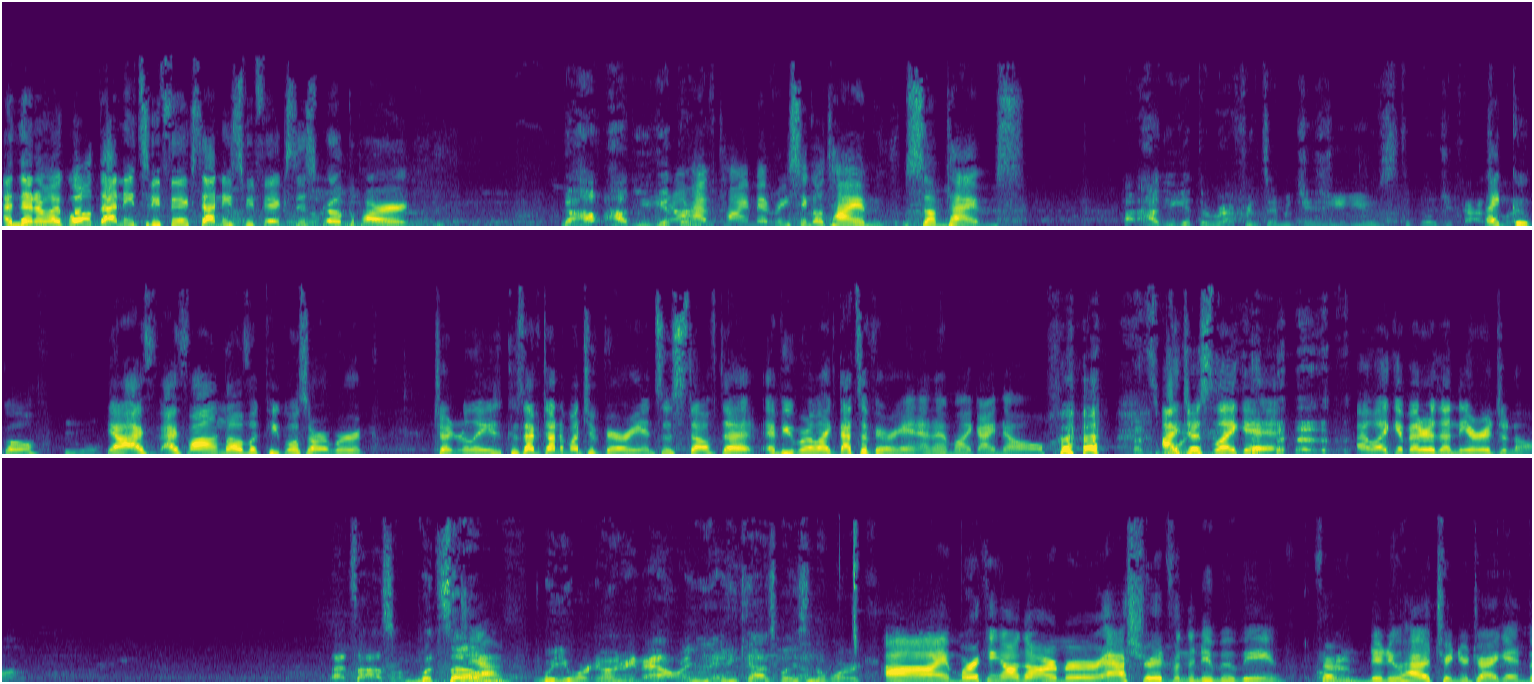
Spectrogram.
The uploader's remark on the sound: Live at Motor City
